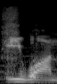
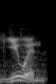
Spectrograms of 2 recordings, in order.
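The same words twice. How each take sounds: First: The name is said to sound like Ewok. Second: The name is said without the Ewok-like sound. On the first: The speaker calls it wrong. "I called him Ewan, like he was a fucking Ewok" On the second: The speaker calls it right. "it's pronounced Ewan"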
